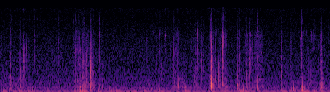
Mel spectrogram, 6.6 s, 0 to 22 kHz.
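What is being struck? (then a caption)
Bar of soap cut with a knife blade. A solid pink bar of soap with a white edge, held in the hand, is carved with a yellow utility knife. The cutting and scraping make quiet, dry crunches and crinkly scrapes with short, sharp clicks that die away at once, with louder bursts near 1.7 and 4.2 seconds.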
